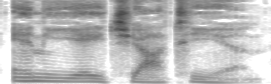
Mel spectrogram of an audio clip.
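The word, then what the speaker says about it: Nejatian: Kaznejatin, pronounced Nehyatin, took the helm at the real estate firm Open Door and immediately scrapped the standard playbook for organizational change.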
